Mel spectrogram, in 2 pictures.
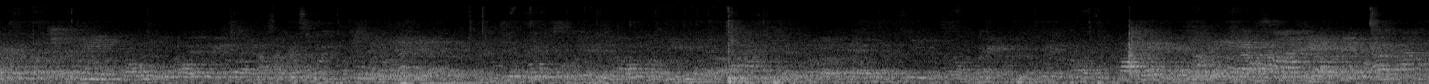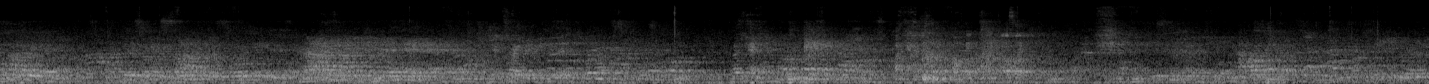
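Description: Bodies thump softly on mats.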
